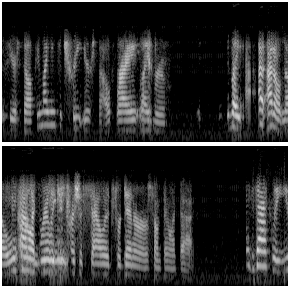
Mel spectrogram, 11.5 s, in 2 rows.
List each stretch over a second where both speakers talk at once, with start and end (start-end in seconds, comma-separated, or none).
5.8-7.0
